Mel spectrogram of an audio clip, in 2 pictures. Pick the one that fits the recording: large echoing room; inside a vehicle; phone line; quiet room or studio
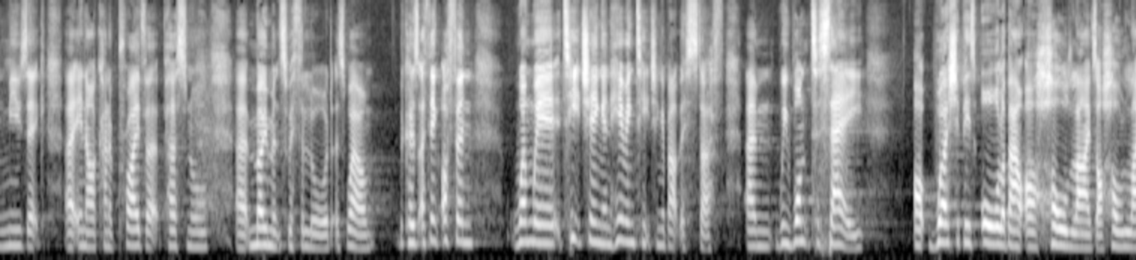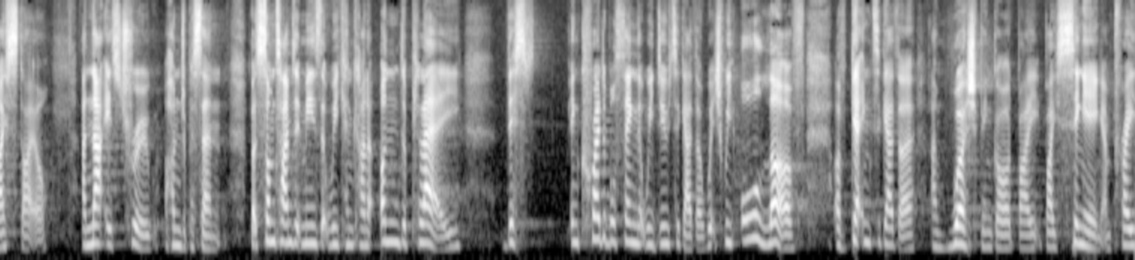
large echoing room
